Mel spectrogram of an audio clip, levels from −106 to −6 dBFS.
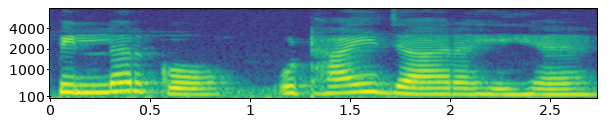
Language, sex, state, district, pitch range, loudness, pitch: Hindi, female, Punjab, Fazilka, 185-245 Hz, -14 LUFS, 200 Hz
